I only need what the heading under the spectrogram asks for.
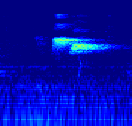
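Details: Red-whiskered bulbul, a flock leader recently taken from its aviary, in competitive singing: one short, bright whistled phrase that slides slightly downward, over a low background hum.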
